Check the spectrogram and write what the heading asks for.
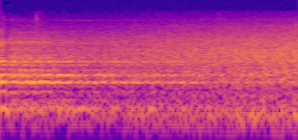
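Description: A man's voice holding one steady, drawn-out hesitation sound through a microphone and loudspeaker, fading out near the end.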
